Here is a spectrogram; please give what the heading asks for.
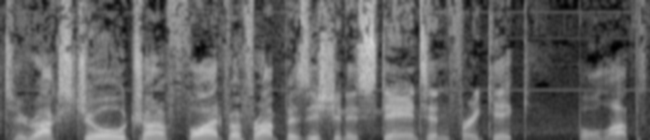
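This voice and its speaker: A man's voice: on the high side, steady tone, moderate pace. Chatty Australian man calling football. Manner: chatty, lifts when play heats up. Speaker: play-by-play commentator. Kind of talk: amateur football commentary. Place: at a suburban football ground.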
